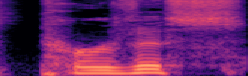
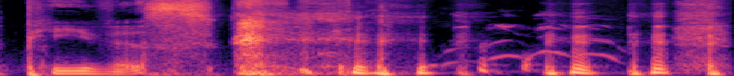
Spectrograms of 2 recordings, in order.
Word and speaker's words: Purvis: His name is get it right. His name is Purvis. Purvis, my mistake. I was going to say Peevis.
